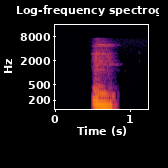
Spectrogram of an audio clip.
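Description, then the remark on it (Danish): A single short, voiced exhale, like a low grunt or sigh, as someone calmly settles into a chair, falling in pitch and then silence. “Men du kan sikkert høre min vejrtrækning, hvordan den ændrer sig lidt, og jeg finder stolen sådan stille og roligt.”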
